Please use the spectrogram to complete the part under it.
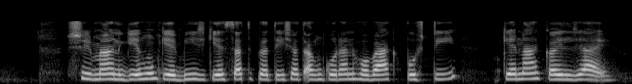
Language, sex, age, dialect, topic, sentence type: Maithili, female, 18-24, Bajjika, agriculture, question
